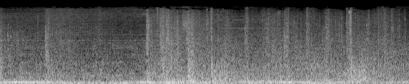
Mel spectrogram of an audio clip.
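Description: A treasure chest creaks open with a bright chime.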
